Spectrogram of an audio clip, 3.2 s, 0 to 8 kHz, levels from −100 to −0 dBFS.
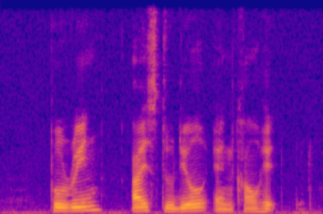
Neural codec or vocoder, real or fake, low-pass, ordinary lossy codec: none; real; none; none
